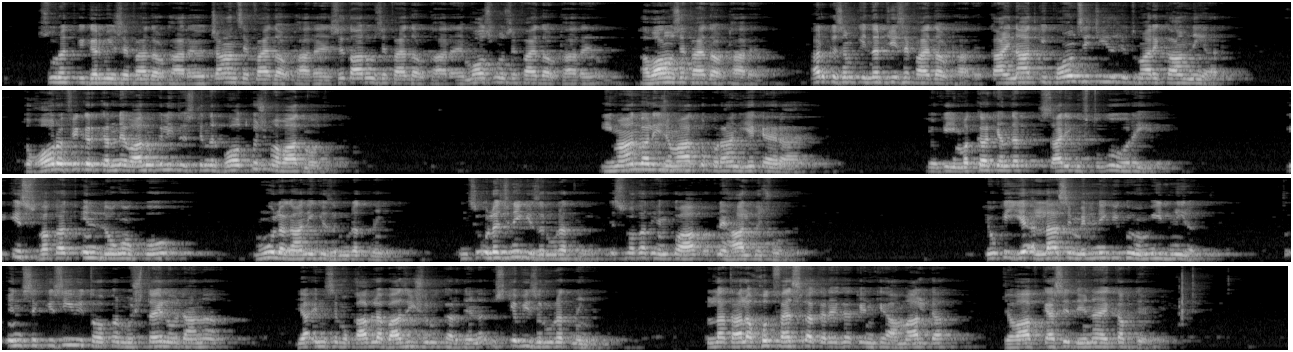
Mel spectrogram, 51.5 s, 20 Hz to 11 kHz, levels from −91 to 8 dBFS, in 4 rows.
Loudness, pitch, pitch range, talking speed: -20 LUFS, 175 Hz, 160-200 Hz, 195 wpm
